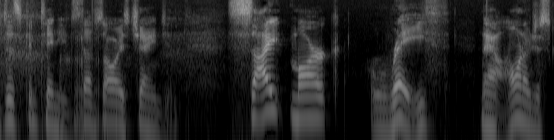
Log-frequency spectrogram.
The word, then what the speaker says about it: Wraith: don't see the eye it looks like wrath but it's got an eye in it and it's wraith so a lot of guys call to go i don't know how to say this wraith wrath it's the wraith so we got the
